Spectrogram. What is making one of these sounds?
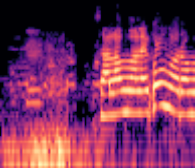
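A boy speaks into a clip-on microphone, close by.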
